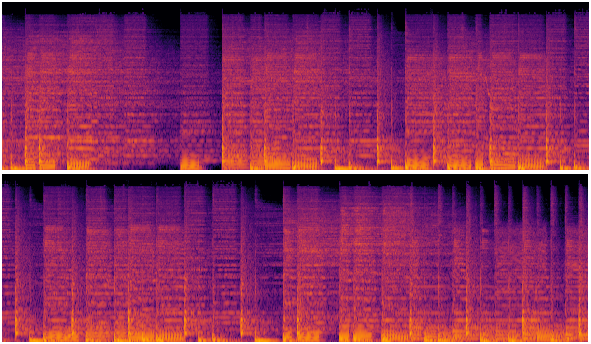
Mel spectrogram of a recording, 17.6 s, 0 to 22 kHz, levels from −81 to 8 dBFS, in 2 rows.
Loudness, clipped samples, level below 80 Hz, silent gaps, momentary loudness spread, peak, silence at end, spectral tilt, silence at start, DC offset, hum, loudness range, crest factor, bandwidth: -18 LUFS; under 0.1%; -22 dBFS; none; 7 LU; -2 dBFS; 0 s; -4.5 dB/octave; 0 s; under 0.1%; none; 2 LU; 16 dB; 17.5 kHz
